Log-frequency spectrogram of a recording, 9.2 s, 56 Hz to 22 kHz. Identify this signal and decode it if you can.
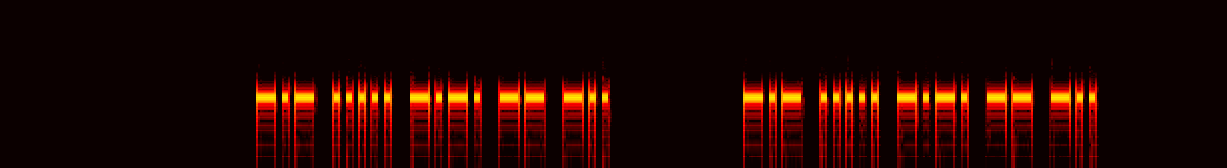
Morse code, heard as a keyed tone, about 25 wpm, 700 Hz. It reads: K5CMD K5CMD
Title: USA Call Signs - 5 Characters - Repeated 2x - 25wpm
